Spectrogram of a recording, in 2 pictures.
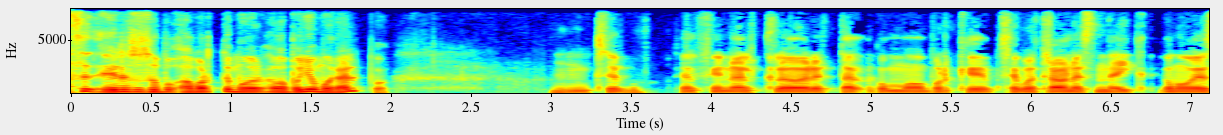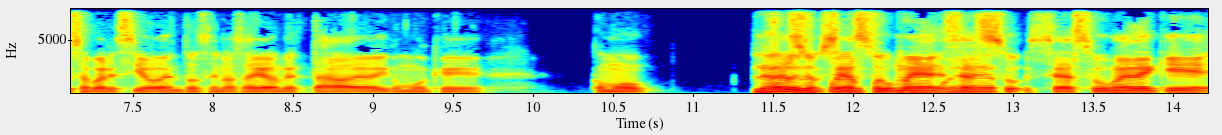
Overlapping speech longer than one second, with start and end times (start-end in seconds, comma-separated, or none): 11.5-13.0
